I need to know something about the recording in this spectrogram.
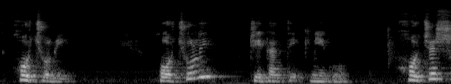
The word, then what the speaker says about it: hoću li: I want to remind you that even though the interrogative particle and the auxiliary verb are two words, you would pronounce them as one word. Hoću li.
